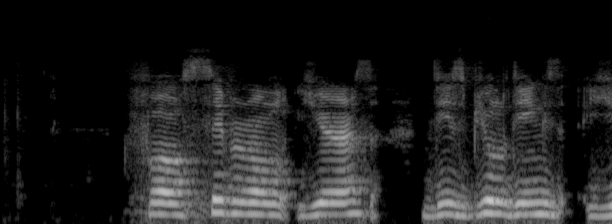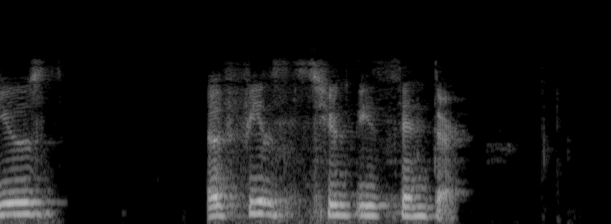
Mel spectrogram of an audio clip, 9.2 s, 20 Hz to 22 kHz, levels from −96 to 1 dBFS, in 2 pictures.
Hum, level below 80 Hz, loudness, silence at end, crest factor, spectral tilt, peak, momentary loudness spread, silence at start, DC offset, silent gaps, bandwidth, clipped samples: none; -70 dBFS; -35 LUFS; 1.15 s; 18 dB; -7 dB/octave; -18 dBFS; 11 LU; 1.05 s; under 0.1%; 5.14-6.15 s; 7.6 kHz; under 0.1%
